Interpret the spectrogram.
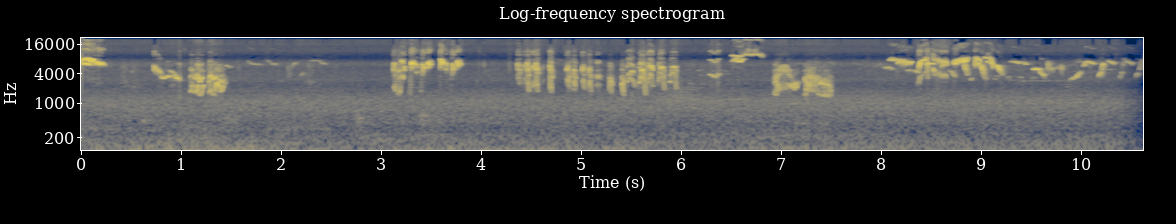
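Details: Wild European robin in the UK: brief high, thin trills and twittering phrases separated by pauses, over a steady background hiss and low rumble.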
